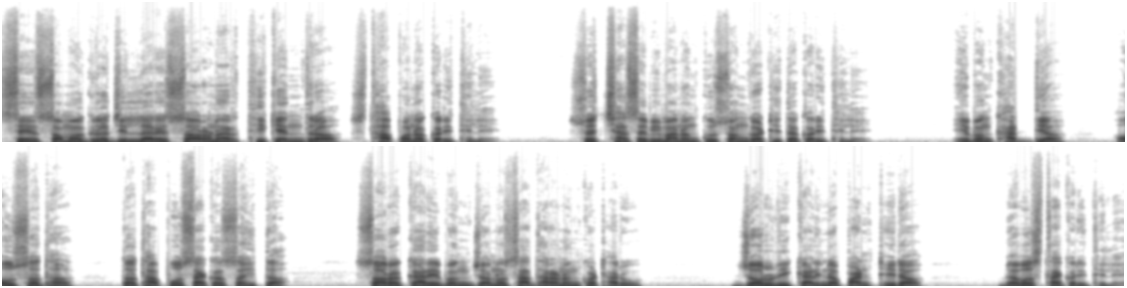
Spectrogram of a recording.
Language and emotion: Odia, neutral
